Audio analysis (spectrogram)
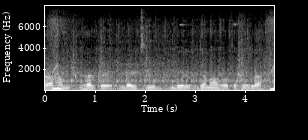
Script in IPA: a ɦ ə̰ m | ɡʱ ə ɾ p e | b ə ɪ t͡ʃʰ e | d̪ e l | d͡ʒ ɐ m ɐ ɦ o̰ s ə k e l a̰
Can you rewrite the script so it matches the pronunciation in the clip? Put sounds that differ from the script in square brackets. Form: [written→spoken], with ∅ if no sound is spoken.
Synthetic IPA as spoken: a ɦ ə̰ m | ɡʱ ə ɾ p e | b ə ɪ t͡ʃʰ [e→i] | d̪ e l | d͡ʒ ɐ m [ɐ→a] ɦ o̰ s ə k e l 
